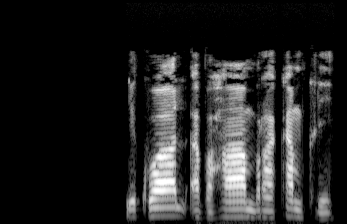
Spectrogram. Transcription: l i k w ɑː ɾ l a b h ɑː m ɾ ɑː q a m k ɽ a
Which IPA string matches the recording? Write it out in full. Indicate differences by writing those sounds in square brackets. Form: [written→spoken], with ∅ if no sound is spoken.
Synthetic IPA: l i k w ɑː [ɾ→∅] l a b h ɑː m ɾ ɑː [q→k] a m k ɽ [a→i]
